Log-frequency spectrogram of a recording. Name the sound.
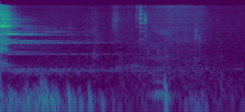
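wine glasses clinking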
